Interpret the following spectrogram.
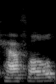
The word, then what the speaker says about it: CAFALD: my case, I use a mnemonic, CAFALD, pronounced CAFOLD, that patients remember, and that stands for, it's a mnemonic that stands for category, action, function, association, location, and description.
